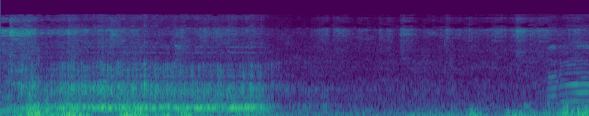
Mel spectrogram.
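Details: Camel being loaded onto a vehicle at the Sohrab Goth animal market ahead of Bakra Eid sacrifice: a low, steady droning bellow for over a second, then quieter, with men's voices and crowd noise throughout.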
